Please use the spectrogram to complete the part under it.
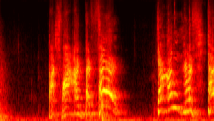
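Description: An older man shouts furiously, close by.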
